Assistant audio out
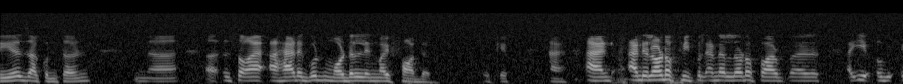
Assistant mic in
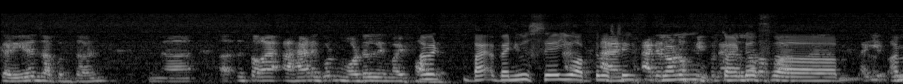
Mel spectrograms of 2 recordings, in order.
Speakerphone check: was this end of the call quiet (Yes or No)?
No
